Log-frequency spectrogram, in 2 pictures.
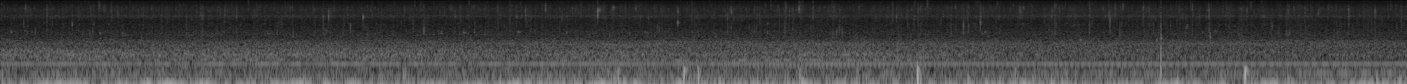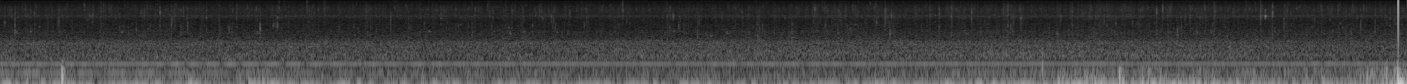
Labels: Is that the sound of a horn?
no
